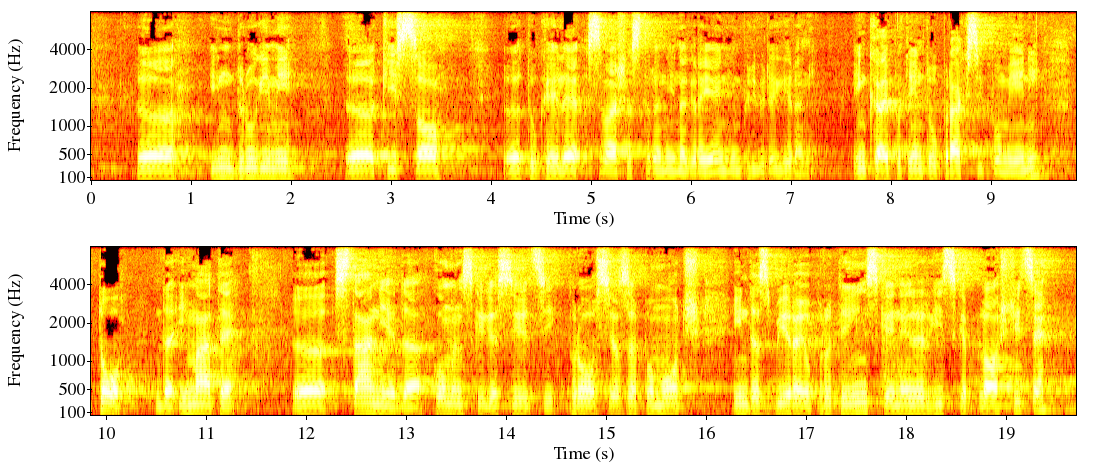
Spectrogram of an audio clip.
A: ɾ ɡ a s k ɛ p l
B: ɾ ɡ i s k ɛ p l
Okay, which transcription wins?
B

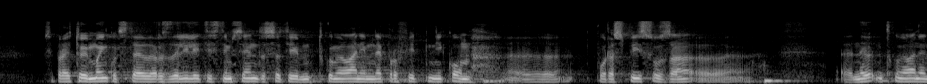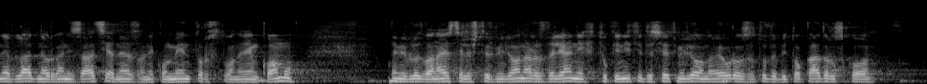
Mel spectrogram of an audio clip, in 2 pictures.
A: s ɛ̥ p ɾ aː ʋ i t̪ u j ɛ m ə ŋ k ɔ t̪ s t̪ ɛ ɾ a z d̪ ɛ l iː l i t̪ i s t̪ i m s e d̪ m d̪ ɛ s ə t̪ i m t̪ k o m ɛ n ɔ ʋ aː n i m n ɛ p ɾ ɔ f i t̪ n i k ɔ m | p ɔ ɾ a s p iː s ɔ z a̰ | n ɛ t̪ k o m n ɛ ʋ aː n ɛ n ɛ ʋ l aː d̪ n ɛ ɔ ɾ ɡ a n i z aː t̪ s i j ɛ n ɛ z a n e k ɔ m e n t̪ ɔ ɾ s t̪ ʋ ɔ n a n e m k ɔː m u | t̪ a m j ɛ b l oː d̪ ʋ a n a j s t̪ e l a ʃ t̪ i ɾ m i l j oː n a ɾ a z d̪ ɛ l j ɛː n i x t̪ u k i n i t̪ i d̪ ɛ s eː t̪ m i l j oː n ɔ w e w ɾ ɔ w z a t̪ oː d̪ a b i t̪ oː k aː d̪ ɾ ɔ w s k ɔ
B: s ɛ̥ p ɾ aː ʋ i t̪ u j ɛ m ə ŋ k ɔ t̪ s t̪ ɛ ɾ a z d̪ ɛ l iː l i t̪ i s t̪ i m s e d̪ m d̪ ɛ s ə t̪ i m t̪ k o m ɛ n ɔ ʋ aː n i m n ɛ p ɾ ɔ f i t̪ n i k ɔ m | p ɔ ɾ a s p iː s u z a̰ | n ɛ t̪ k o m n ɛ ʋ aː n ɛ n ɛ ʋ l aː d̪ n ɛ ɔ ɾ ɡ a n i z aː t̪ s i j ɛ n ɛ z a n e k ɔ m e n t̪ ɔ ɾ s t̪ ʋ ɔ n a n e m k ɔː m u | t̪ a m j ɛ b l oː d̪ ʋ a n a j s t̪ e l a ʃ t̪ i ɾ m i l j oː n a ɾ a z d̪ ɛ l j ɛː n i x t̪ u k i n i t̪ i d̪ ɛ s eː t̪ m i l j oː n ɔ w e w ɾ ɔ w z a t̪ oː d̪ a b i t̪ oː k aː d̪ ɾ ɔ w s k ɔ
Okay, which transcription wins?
B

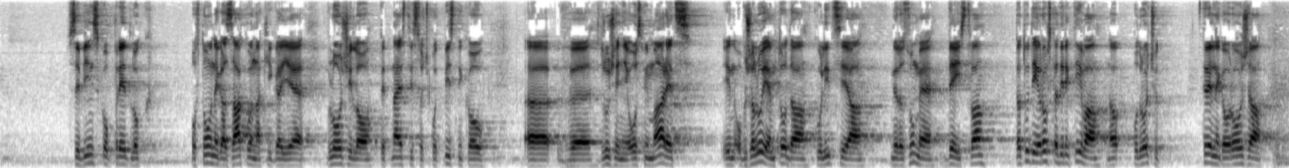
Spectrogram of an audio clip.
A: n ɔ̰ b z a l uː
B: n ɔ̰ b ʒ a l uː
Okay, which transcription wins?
B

